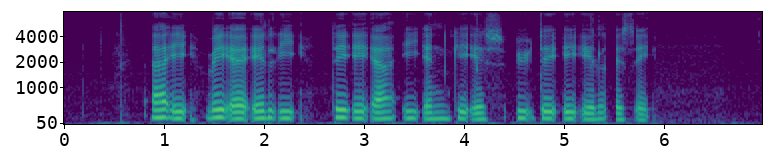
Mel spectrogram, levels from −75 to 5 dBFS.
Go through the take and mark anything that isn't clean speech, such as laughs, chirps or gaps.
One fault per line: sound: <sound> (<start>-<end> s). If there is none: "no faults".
no faults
